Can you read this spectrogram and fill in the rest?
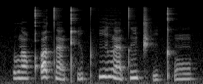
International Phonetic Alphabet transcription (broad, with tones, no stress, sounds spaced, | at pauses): l õ˧ qʼ u˦ t æ̃˨ kʼ i˧ pʰ i˦ l æ̃˨ t ĩ˦ t͡ʃʼ i˨ kʼ ũ˧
